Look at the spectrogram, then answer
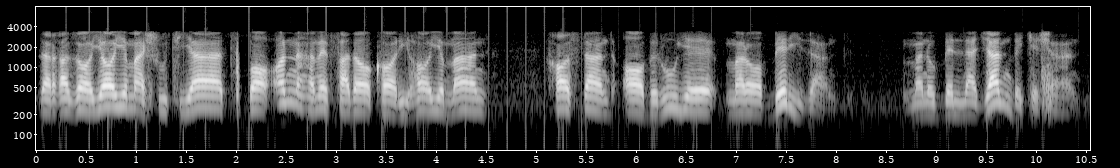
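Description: A man's voice: mid-range voice, fairly bright tone, lightly acted. Dayi Jan Napoleon, a pompous old boaster, read by a man. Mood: boastful. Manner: boastful, indignant storytelling. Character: pompous old man, proud former Cossack officer. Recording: dry, tinny lo-fi radio recording.

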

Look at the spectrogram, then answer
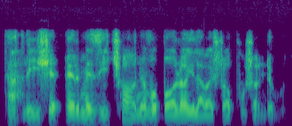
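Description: A man narrating a first-person story as an audiobook, in a calm, measured and plain manner. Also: on the low side, no echo, highs cut off.

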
